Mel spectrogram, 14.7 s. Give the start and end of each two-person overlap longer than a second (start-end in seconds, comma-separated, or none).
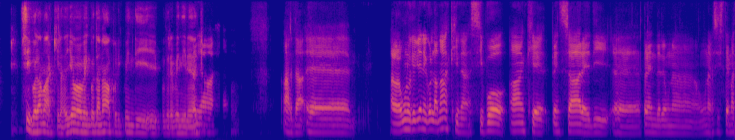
none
